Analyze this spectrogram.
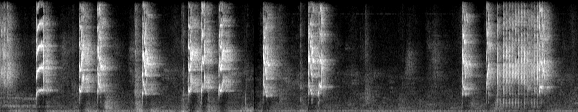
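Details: Breeding pair of lovebirds calling with a run of piercing, raspy chirps roughly once a second, a quiet gap, then a fast buzzy chattering burst near the end; low hum throughout.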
